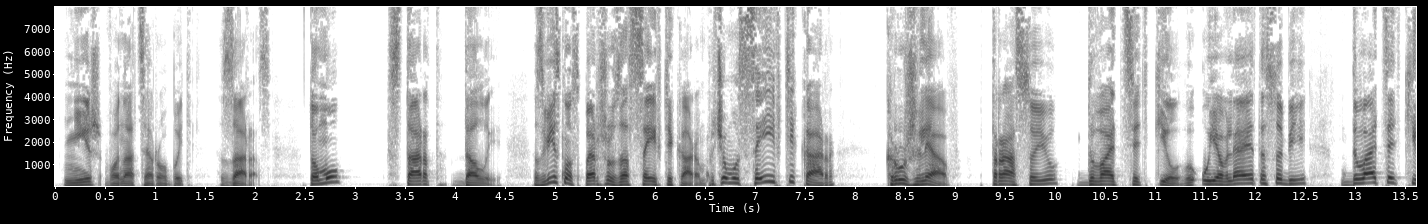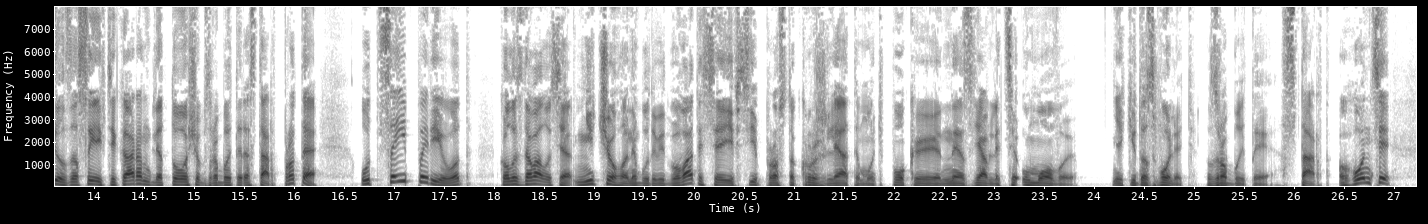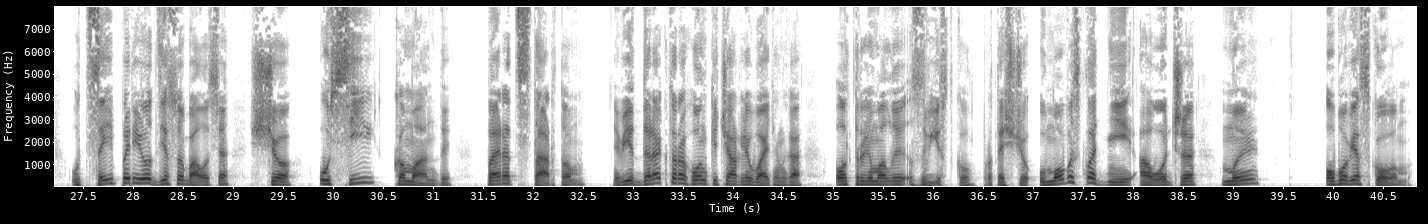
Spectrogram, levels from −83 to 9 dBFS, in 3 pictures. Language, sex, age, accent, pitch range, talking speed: Ukrainian, male, 30-49, native, 105-155 Hz, 115 wpm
